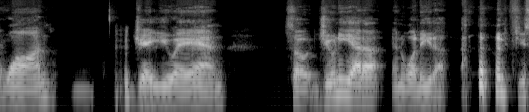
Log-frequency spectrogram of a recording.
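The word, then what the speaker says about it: Juniata: but and pronounced differently j-u-n-i-t-a I think that's how it's it's junietta Junior okay the second one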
